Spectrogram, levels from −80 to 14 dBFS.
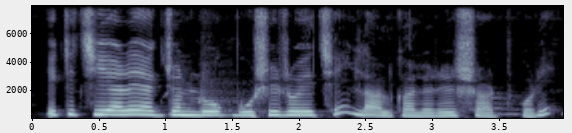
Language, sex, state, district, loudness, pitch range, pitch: Bengali, female, West Bengal, Cooch Behar, -13 LUFS, 225-290 Hz, 250 Hz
